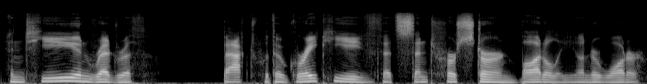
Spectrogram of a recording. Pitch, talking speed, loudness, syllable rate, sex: 115 Hz, 150 wpm, -21 LUFS, 4.2 syllables/s, male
